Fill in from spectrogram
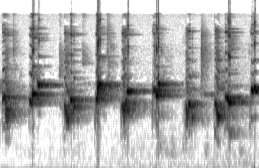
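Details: Sooty-headed bulbul singing at dawn as a cage-bird training lure: short burst of warbled, falling chirps each closing on a steady whistle, close and loud with no background sound.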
